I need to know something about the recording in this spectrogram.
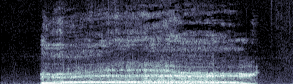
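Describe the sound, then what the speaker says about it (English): A titanic creature lets out an enormous, earth-shattering roar, a single sustained, rough, guttural bellow that starts abruptly, holds steady for nearly three seconds and then cuts off. "you hear an enormous, earth-shattering roar."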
